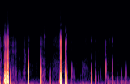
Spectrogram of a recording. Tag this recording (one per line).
contact-mic
handling
homemade
noise
piezo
